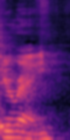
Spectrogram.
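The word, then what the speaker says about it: Jarae: Jeraine Nicole Estep, and Nicole is spelled N-Y-K-K-O-L-E. – How's Jerole? Is it Jerole? – Jeray. – No, you literally said it 2 seconds ago. – J-A-R. – J-A-R. – R-A-E. – Jeray, oh, okay.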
